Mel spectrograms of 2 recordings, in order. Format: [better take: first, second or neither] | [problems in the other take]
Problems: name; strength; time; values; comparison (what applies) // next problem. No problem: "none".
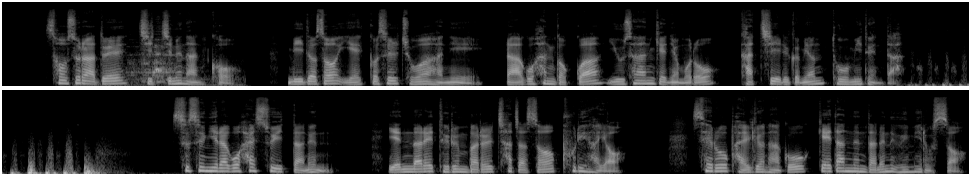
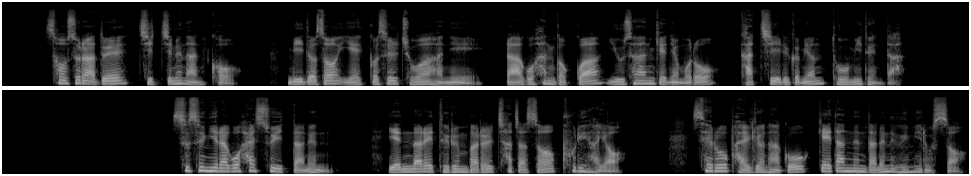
second | clattering dishes; noticeable; at 1.5 s; peak 6 dB below the speech // dog barking; loud; from 9.5 to 11 s; peak 1 dB above the speech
